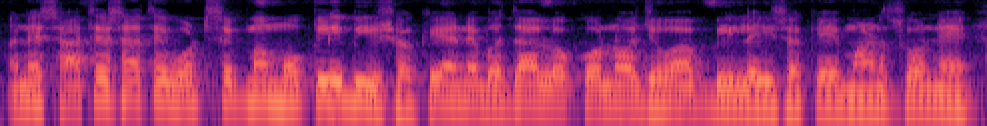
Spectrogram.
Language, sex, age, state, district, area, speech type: Gujarati, male, 30-45, Gujarat, Rajkot, urban, spontaneous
